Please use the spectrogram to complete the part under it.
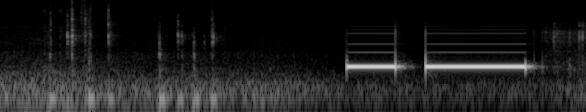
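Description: Ringback tone of a telephone call being placed: two loud, steady tone bursts, the second longer than the first, following a stretch of soft keyboard-like clicks.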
